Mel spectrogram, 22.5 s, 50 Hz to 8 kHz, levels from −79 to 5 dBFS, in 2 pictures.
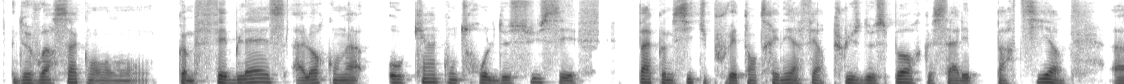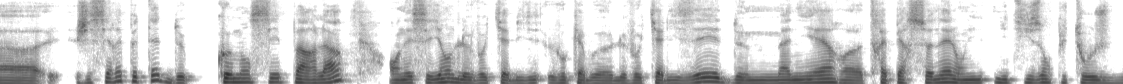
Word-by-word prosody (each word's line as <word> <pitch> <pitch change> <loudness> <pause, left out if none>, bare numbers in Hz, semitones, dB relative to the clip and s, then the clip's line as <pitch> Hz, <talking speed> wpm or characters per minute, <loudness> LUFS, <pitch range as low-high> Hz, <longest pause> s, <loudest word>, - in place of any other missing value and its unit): de 105 +1 0
voir 105 +1 0
ça, 120 -1 +2
quand 90 -3 -6 0.3
comme 85 - +2
faiblesse 120 +7 +2
alors 105 +4 0
qu'on 100 -2 -1
a 95 0 -4 0.2
aucun 120 +3 0
contrôle 110 -3 -2
dessus. 100 +7 -4
C'est 95 -7 -1 0.6
pas 120 -2 +5
comme 105 -3 -1
si 115 +4 0
tu - - -8
pouvais 100 -1 -1
t'entraîner 100 +2 -2
à 100 - 0
faire 100 -1 -3
plus 110 -3 -2
de 100 0 +1
sport, 115 +1 +1
que - - -7
ça 95 - -1
allait 95 0 -1 0.2
partir, 120 -6 0 0.5
heu, - - -3 0.5
heu, - - -12
j'essaierai 135 - 0
peut-être 160 -2 -1
de 105 0 -1 0.2
commencer 130 0 +3
par 120 -4 +3
là, 130 - +3 0.4
en 105 0 +1
essayant 115 +4 +2
de 125 - +2
le 110 -2 +4
vocabili 100 +1 -2
vocabo 100 -1 -1
heu, 95 -1 0
le 95 +1 -1
vocaliser 100 +8 +2
de 110 -2 -2
manière, 105 +4 +2
heu, 100 -1 +1
très - - -1
personnelle 120 +2 +2
en 105 -1 +2
u 105 0 +1
utilisant 115 +1 -1
plutôt 110 -1 -1
«je», 100 -2 -2
105 Hz, 145 wpm, -23 LUFS, 100-120 Hz, 0.6 s, pas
